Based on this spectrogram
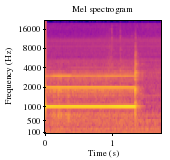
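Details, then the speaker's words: Kenwood TS700S 145 MHz VHF transceiver receiving FM test signal, 1 kHz tone at 5 kHz deviation: clean steady tone cuts off sharply as squelch closes; demodulation and squelch work normally, though S-meter faulty and slight hum suspected from electrolytic caps. "now the generators is modulated with one kilohertz fm five kilohertz deviation oops oops [Applause] squash also operates"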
